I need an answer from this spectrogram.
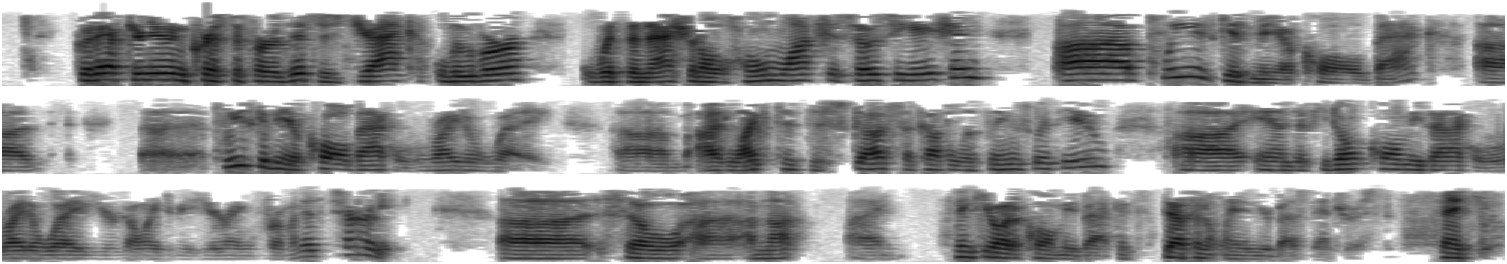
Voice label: Voicemail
